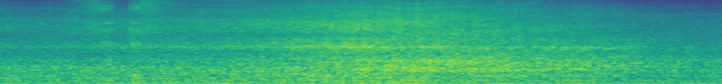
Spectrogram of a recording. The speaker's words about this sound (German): Da vorne kommt der große Bus, ich mache kurz Pause.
